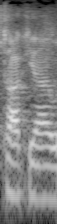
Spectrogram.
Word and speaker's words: Takei: I heard George Takei was a creep.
